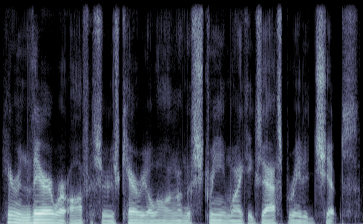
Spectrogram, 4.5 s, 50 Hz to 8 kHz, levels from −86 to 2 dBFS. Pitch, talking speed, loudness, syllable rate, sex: 95 Hz, 170 wpm, -17 LUFS, 5.5 syllables/s, male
